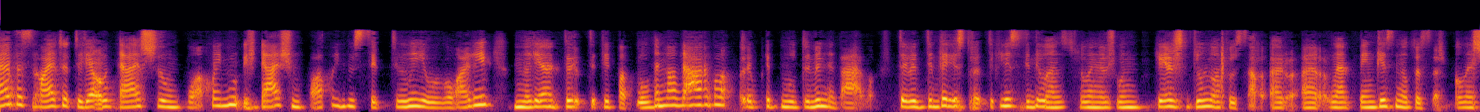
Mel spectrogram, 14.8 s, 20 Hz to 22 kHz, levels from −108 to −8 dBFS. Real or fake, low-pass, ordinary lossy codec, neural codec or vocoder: fake; 7.2 kHz; MP3, 48 kbps; codec, 16 kHz, 0.5 kbps, FreqCodec, larger model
